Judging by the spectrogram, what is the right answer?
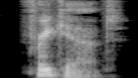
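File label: "freakout", Australian English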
